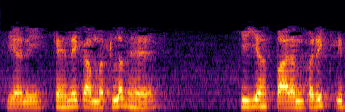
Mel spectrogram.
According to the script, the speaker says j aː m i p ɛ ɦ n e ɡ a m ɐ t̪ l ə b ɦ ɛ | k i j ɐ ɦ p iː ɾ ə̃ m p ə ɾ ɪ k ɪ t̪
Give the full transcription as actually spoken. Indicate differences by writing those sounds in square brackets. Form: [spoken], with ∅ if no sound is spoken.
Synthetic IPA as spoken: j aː [n] i [k] ɛ ɦ n e [k] a m ɐ t̪ l ə b ɦ ɛ | k i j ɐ ɦ p [aː] ɾ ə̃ m p ə ɾ ɪ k ɪ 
